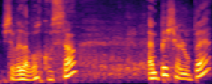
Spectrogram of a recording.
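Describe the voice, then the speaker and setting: Comedian doing a rambling, word-mangling male storyteller, wildly swooping pitch, faint background noise. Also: big pitch swings, normal speed, natural voice. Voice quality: garbles grammar and words. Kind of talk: improvised stage comedy sketch.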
